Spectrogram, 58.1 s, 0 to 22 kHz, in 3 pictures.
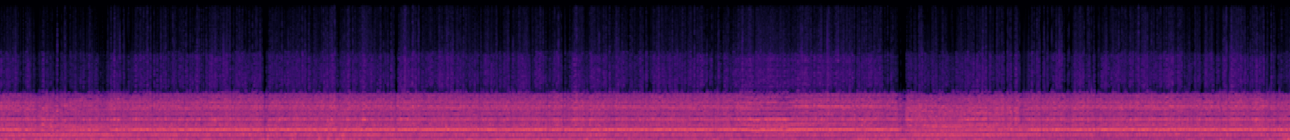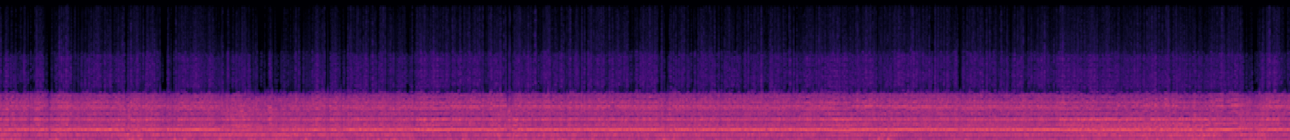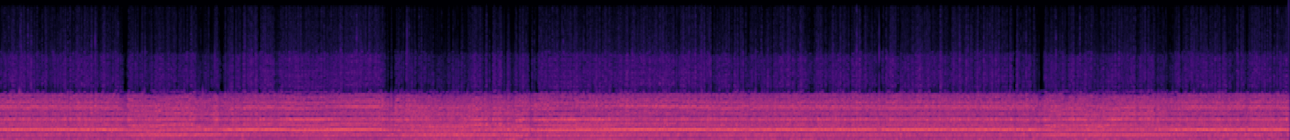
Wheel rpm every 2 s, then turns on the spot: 230, 230, 230, 230, 230, 230, 230, 220, 230, 230, 230, 230, 230, 230, 230, 230, 230, 230, 210, 230, 230, 230, 220, 220, 230, 230, 230, 230, 230.
none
